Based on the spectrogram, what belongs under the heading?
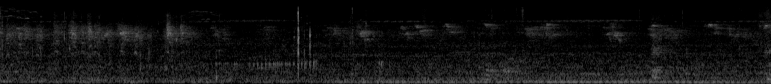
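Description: Small birds chirping faintly over and over, with one sharp click about three seconds in.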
